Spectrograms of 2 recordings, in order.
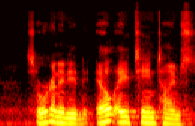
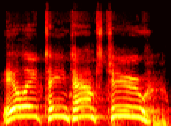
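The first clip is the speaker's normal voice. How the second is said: much higher, slow cartoonish voice; silly put-on voice; 12 semitones higher, 3 dB louder, much slower than usual. Reading the part label to viewers in a goofy high voice.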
